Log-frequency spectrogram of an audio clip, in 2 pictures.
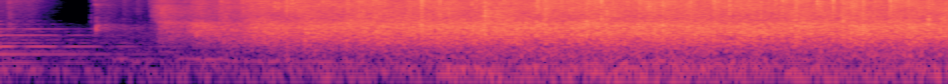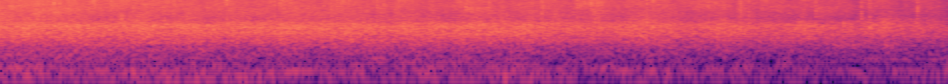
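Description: The last ring of a full orchestral chord dies away, and about a second in an audience breaks into applause that carries on steadily, easing off a little near the end.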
